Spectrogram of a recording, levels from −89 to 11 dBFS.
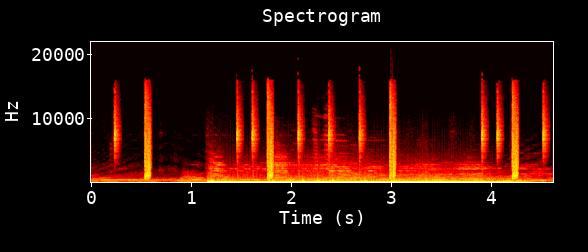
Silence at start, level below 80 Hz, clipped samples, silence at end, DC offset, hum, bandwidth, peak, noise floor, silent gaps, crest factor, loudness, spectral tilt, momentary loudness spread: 0.25 s; -6 dBFS; under 0.1%; 0.05 s; under 0.1%; none; 13.5 kHz; 0 dBFS; -32 dBFS; none; 6 dB; -12 LUFS; -4.5 dB/octave; 8 LU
